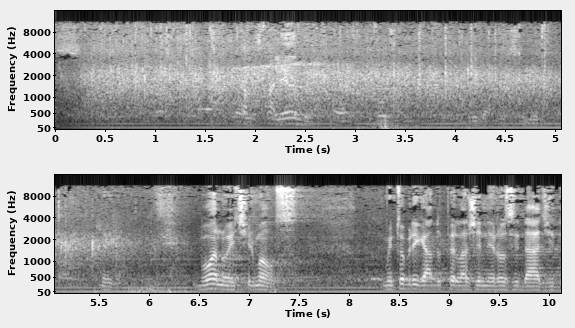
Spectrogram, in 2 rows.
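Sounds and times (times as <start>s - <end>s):
dense audience applause of many hands clapping: 0.0s - 5.9s
speech: 2.2s - 3.6s, 5.5s - 5.9s, 6.5s - 7.6s, 8.4s - 10.1s.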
